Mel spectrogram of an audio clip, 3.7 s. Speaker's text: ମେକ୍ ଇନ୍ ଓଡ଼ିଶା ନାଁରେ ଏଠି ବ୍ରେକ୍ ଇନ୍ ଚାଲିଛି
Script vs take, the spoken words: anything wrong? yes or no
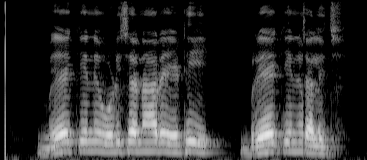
no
